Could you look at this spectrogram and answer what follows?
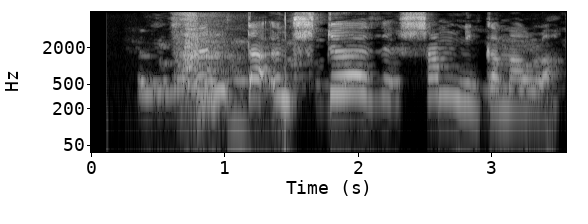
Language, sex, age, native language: Icelandic, female, 60-69, Icelandic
